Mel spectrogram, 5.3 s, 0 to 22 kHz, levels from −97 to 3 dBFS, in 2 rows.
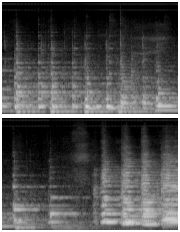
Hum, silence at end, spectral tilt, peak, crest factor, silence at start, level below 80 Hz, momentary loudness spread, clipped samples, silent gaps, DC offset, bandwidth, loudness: none; 0 s; -7 dB/octave; -6 dBFS; 18 dB; 0 s; -64 dBFS; 13 LU; under 0.1%; none; under 0.1%; 9.6 kHz; -25 LUFS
